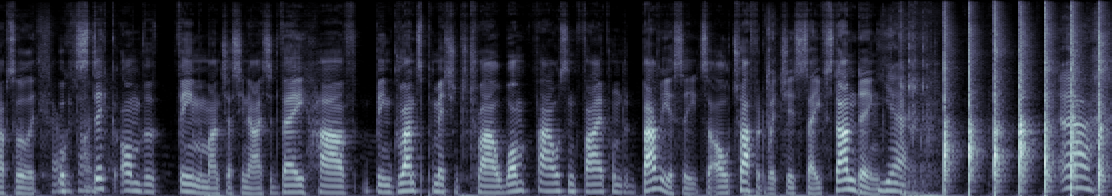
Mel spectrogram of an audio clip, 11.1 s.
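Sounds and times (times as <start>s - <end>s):
speech: 0.0s - 9.4s, 10.6s - 11.1s
brief voiced sound: 0.6s - 1.0s
hands clapping: 9.4s - 11.1s.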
